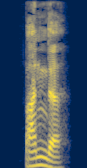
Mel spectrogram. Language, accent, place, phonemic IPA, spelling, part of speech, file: German, Germany, Berlin, /ˈbandə/, Bande, noun, De-Bande.ogg
- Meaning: 1. gang (group of people united for some immoral or criminal objective) 2. group, squad, band 3. elevated boundary of a playing field; boards 4. obstacle presented by a regulatory framework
